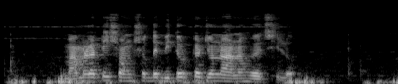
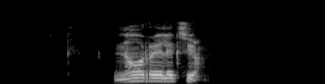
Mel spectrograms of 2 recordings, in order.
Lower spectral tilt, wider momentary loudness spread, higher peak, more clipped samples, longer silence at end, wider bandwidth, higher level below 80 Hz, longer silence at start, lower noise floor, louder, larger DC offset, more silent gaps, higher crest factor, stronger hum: about the same, -4.5 dB/octave vs -4.5 dB/octave; first, 13 LU vs 10 LU; about the same, -8 dBFS vs -6 dBFS; neither; second, 0 s vs 1.25 s; first, 11.5 kHz vs 7.8 kHz; first, -40 dBFS vs -72 dBFS; second, 0.05 s vs 1.15 s; second, -49 dBFS vs -80 dBFS; second, -26 LUFS vs -22 LUFS; neither; neither; about the same, 20 dB vs 20 dB; neither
